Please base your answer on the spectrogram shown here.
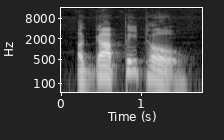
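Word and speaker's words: agapito (ἀγαπητός): This is taken from a word pronounced agapito, which means loved or beloved.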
